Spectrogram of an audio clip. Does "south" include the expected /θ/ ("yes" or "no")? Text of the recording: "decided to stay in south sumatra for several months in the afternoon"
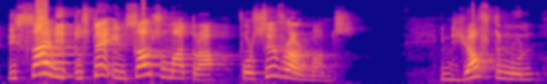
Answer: no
